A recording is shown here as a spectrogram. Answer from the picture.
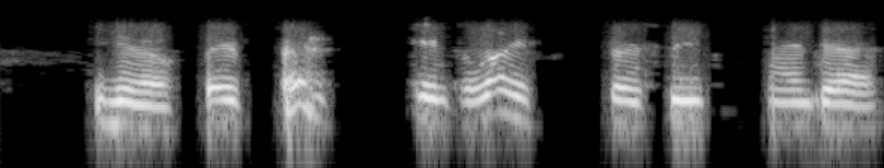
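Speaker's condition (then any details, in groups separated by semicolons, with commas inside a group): Cerebral palsy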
